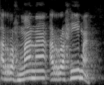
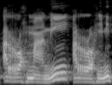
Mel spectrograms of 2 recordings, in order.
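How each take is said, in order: First: Both words end with an a vowel. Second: Both words end with an i vowel. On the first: The words are objects of an omitted verb. "Karena maf'ul jadi nasab" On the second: The words are in the genitive case. "jar-jar namanya"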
